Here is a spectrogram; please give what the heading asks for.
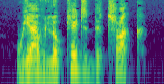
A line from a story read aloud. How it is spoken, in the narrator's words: he translated triumphantly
